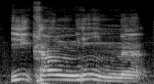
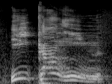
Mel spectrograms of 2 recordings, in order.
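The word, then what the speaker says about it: Lee Kang-in: Tra l'altro ho studiato la pronuncia di I Kang-in, non l'ho detto bene, come si dice? I Kang-in, perché Lee Kang non si dice Kang in Lee, non si dice Lee, si dice I, ma poi ne parleremo.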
